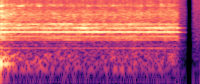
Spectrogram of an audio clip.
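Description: Near silence: a pause in speech, with no clear sound.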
